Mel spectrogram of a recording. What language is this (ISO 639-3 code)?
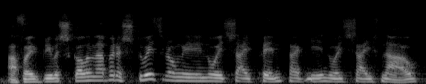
cym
